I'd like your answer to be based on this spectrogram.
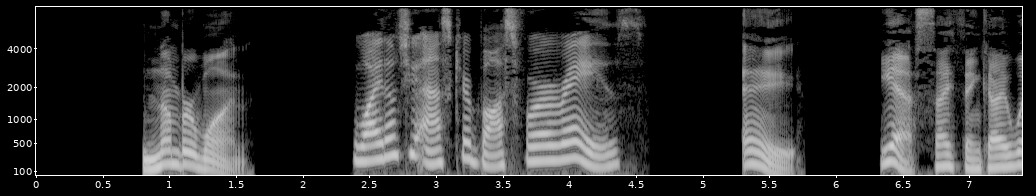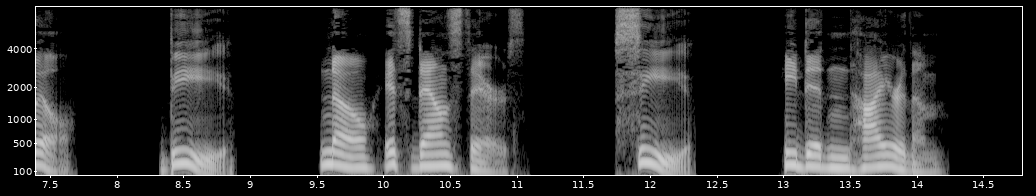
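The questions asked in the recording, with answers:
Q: Why don't you ask your boss for a raise?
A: A: Yes, I think I will.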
